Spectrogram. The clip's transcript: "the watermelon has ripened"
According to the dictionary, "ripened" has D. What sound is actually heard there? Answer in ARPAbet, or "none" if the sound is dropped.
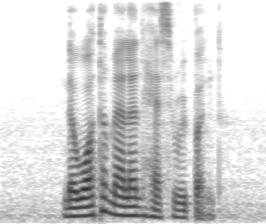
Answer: none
